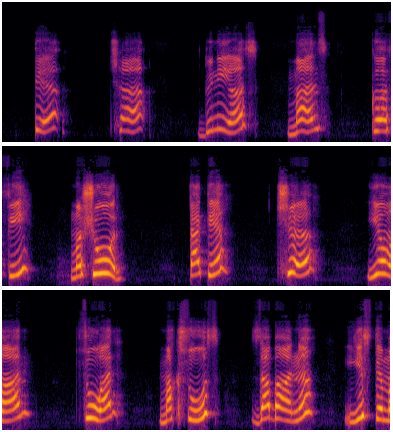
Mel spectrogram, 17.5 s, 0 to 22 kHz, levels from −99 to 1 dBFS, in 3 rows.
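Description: Automatic gain rising from 1.73 to 7.18 s in this speech: the gain control judged the input too quiet and lifted it about 12 dB, swelling voice and background together.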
